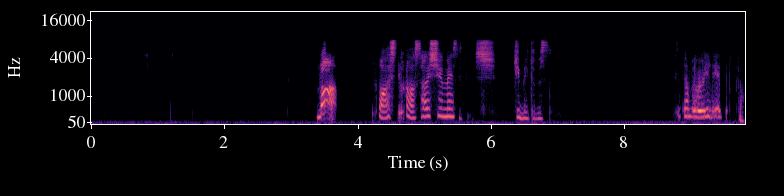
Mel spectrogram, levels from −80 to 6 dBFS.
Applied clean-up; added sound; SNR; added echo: neural diffusion model UNIVERSE++.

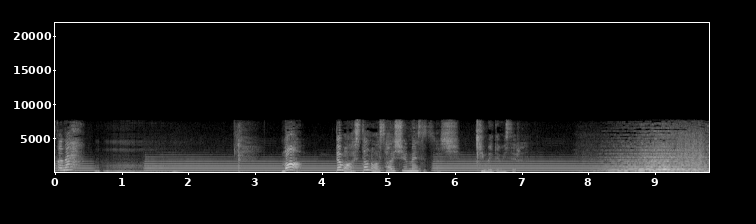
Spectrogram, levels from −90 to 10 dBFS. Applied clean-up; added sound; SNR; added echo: none; Trumpet; 12 dB; none.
